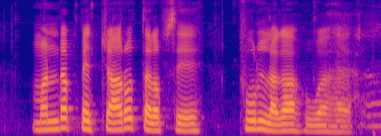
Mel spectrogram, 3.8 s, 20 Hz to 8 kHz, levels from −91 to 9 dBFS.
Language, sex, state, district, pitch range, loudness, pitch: Hindi, male, Jharkhand, Ranchi, 145-185 Hz, -17 LUFS, 165 Hz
